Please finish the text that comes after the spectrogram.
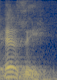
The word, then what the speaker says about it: Hezzy: I just say Hezzy. Hezzy. Yeah, I always say Hezzy, but unless it's book work, and You said Hezzy, they said Jesus.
